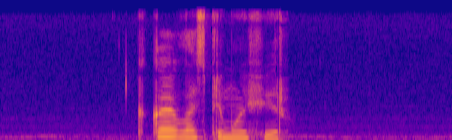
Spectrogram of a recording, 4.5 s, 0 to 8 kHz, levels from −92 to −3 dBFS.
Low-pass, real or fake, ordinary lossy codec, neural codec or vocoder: 7.2 kHz; real; AAC, 48 kbps; none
